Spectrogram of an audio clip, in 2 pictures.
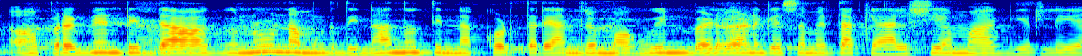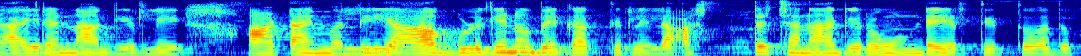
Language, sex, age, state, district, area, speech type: Kannada, female, 30-45, Karnataka, Koppal, rural, spontaneous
